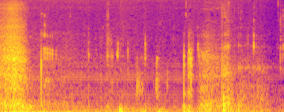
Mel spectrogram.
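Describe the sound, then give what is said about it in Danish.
Someone chews a meat-free dish, with irregular crunchy bites and wet mouth noises that stay faint and continuous with no voice over them. “Undskyld, at jeg taler med mad i munden”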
